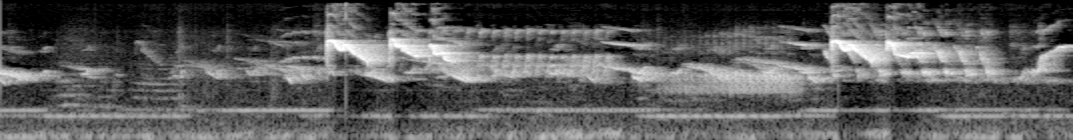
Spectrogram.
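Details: Bright white-eye phrases of fast, high downward-slurred notes, one burst early and another near the end, with quieter twittering between and a faint hum. Used to coax white-eyes that have gone quiet.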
